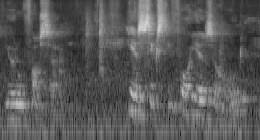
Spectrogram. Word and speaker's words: Jon Fosse: It's spelled Jon. The Norwegian is Jon Fosse.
